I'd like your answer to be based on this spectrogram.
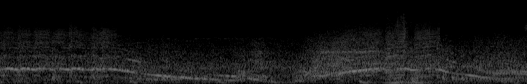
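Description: Car engine in the Forza Horizon racing game, a stock car revving with a rising and falling pitch that sweeps up and down over several seconds, steady and fairly quiet throughout.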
